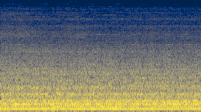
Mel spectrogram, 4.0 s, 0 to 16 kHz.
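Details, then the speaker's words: Samsung DV50K8600EV dryer, under two years old, after replacing a broken, melted idler arm pulley (bushing failure) with a new roller-bearing DC93-00634A idler arm and a new belt: low, even hum, smooth drum roll, no squeal or thump; running quietly and normally. "it comes on we should see their butt it's running and it's running quiet right"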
